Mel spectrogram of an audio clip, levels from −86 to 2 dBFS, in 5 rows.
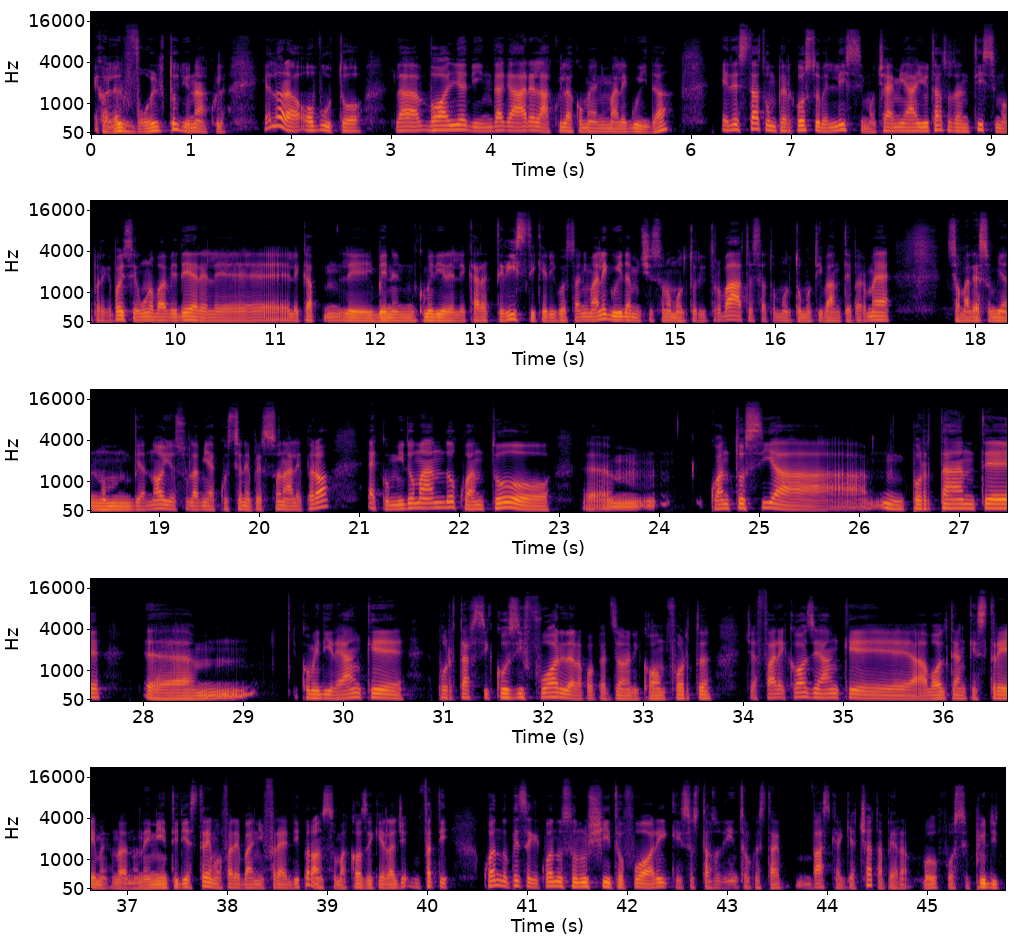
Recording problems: none

